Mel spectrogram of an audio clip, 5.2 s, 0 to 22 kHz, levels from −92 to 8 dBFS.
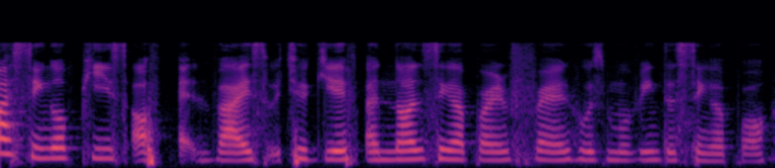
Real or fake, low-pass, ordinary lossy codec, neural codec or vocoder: real; none; none; none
